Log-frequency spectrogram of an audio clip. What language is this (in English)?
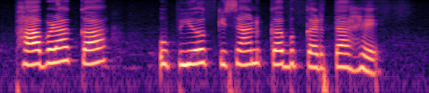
Magahi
